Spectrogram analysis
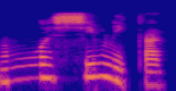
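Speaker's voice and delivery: muashimnika drawn out slowly; slow Korean demo. Shown as a demonstration. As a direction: stretch muashimnika so the sound carries. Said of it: "como cuando hicimos".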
